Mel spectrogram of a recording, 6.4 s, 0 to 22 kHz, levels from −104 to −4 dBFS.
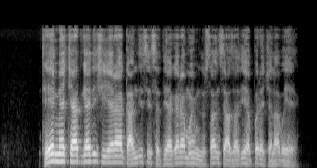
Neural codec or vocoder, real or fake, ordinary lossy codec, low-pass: none; real; Opus, 24 kbps; 10.8 kHz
